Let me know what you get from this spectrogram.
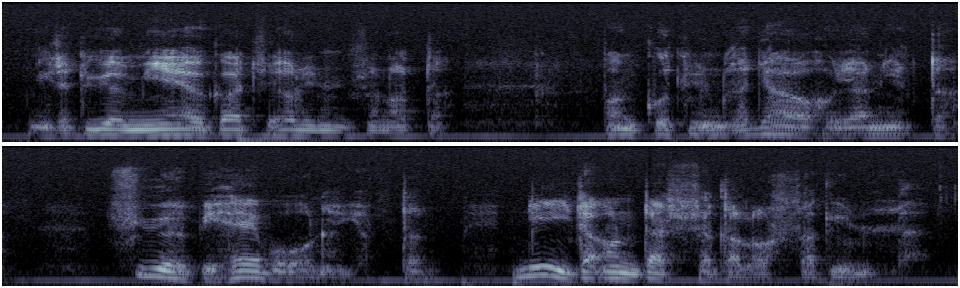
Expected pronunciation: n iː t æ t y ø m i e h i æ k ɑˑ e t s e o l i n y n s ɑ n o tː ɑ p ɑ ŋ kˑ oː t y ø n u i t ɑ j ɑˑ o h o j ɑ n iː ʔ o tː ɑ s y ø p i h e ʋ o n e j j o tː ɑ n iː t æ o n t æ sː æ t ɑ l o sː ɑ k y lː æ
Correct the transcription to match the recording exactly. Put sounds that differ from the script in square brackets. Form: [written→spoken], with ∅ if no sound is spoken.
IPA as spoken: n iː t æ t y ø m i e h i æ k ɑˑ e t s e o l i n [y→i] n s ɑ n o tː ɑ p ɑ ŋ kˑ oː t y ø n u i t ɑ j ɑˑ o h o j ɑ n iː ʔ o tː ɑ s y ø p i h e ʋ o n e j j o tː ɑ n iː t æ o n t æ sː æ t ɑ l o sː ɑ k y lː æ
